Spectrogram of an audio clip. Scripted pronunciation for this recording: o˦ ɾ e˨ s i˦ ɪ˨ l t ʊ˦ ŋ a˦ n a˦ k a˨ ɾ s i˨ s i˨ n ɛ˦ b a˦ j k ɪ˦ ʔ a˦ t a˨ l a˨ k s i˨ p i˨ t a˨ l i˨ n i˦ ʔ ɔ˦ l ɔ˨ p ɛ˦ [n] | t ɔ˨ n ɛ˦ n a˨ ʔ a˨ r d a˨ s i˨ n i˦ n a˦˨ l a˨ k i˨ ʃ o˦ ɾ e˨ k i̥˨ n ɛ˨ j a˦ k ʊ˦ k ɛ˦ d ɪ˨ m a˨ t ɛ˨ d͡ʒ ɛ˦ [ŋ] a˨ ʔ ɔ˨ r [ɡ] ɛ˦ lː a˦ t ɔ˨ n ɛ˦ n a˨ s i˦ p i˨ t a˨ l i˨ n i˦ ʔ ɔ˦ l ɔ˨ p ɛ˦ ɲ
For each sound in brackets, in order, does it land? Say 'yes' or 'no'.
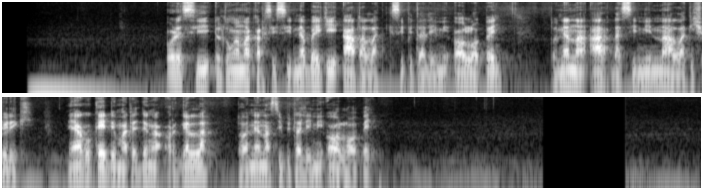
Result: no, yes, yes

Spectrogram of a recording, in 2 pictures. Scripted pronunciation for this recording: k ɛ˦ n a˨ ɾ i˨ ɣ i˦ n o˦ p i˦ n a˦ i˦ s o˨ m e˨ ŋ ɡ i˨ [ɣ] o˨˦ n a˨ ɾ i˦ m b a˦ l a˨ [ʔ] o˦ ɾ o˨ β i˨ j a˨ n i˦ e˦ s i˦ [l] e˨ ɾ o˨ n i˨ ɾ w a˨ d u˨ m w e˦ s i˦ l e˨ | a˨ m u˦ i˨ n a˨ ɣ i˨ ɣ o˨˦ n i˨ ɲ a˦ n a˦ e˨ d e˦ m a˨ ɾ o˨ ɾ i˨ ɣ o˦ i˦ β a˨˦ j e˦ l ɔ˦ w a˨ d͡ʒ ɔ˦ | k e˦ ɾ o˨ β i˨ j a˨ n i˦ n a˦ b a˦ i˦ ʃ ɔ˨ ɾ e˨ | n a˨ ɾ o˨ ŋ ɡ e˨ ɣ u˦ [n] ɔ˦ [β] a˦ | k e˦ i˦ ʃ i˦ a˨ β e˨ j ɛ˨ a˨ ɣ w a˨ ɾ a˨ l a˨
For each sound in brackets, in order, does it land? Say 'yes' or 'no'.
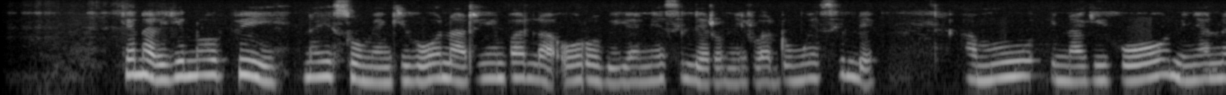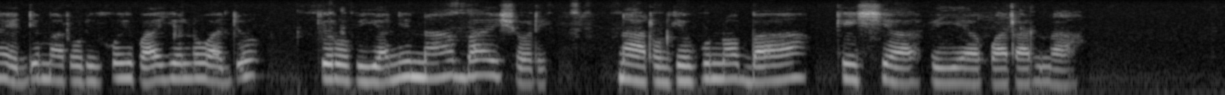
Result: yes, yes, yes, yes, no

